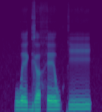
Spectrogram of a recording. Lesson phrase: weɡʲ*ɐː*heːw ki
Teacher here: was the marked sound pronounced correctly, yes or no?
no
